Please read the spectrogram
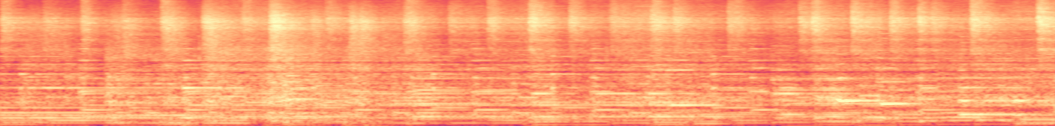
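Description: Small jazz group playing live: grand piano, archtop guitar and electric bass, with drum-kit cymbals keeping time.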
